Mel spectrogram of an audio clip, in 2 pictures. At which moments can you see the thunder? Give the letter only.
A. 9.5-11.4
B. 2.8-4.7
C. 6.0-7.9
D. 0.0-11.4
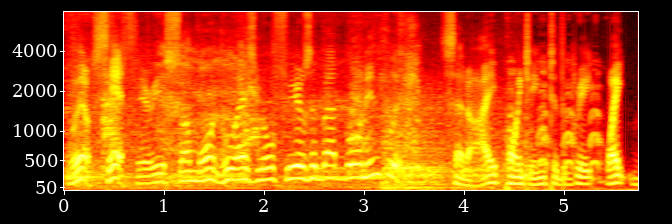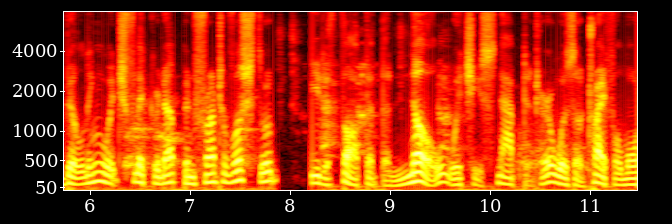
B.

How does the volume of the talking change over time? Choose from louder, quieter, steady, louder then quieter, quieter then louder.
steady.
